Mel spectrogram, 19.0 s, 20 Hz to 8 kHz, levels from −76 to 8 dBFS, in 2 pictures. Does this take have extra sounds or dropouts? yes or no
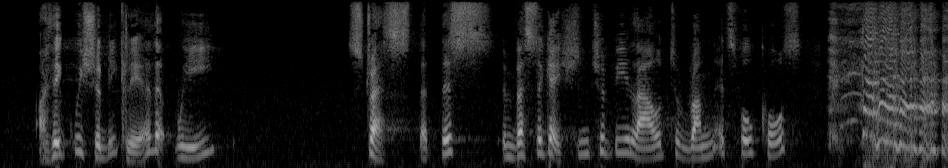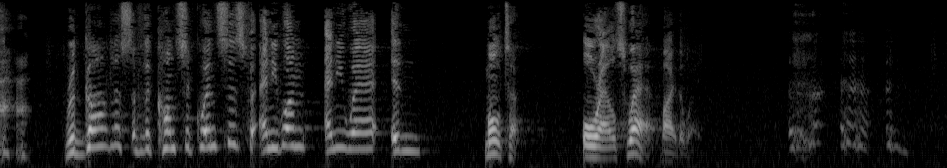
yes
